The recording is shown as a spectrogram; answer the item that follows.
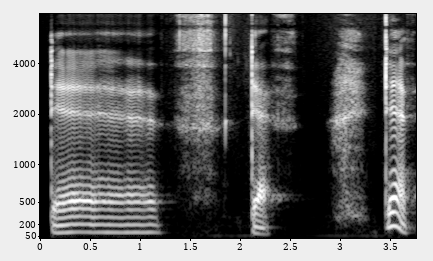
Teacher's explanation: we finish with a soft th sound like think and thank you · a voiceless th it's just air F so we start with a D with the tongue back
